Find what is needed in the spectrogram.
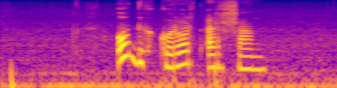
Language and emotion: Russian, positive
